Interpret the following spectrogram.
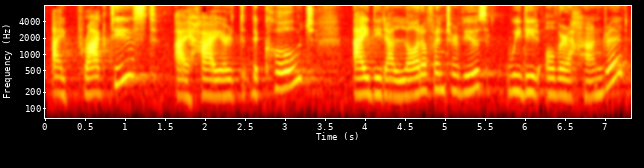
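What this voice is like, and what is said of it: Non-native English accent. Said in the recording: “I know I have an accent. I'm very proud of my accent because I learned English at the age of 30th when I moved to the United States.”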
